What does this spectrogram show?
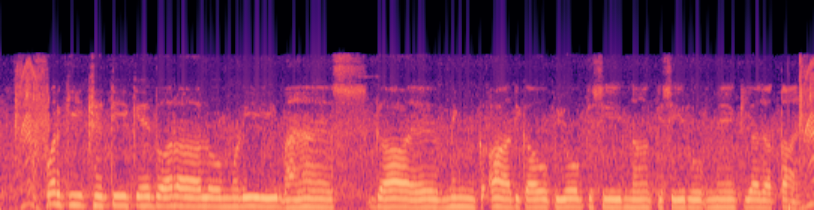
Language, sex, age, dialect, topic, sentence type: Hindi, male, 25-30, Marwari Dhudhari, agriculture, statement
